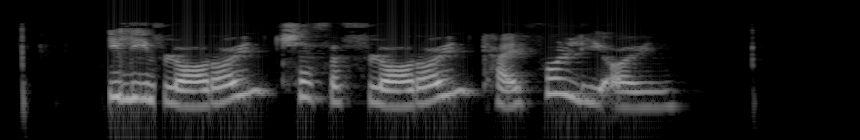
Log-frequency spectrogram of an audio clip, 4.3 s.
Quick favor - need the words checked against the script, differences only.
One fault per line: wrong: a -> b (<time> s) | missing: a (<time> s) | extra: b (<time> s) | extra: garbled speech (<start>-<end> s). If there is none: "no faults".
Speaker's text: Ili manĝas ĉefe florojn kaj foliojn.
wrong: manĝas -> florojn (0.8 s)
